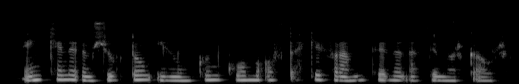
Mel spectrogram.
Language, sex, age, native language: Icelandic, female, 40-49, Icelandic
